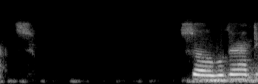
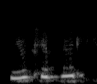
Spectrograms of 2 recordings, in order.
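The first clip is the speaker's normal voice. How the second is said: high, soft coo to the cat; 8 semitones higher, 11 dB quieter, faster than usual. Real, not acted. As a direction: coo gently at a pet.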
